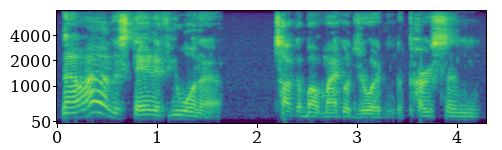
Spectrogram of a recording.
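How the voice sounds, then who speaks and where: A man with a deep voice giving an emphatic, informal opinion rant to his viewers as a sports YouTuber, recorded on a desktop USB microphone. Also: big pitch swings, husky, dry recording, dull audio. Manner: emphatic, informal, drawn-out delivery with frequent rhetorical tags. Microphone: Blue Snowball-type desktop USB microphone.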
